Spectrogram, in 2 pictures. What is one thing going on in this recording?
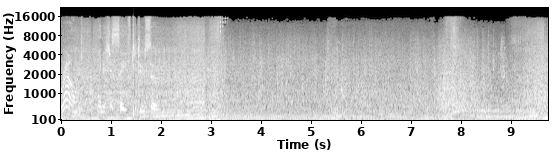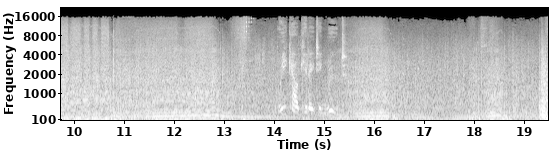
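Tyres skid and crunch over loose dirt.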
